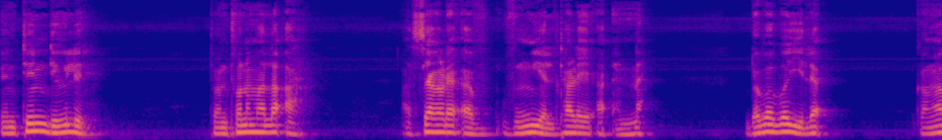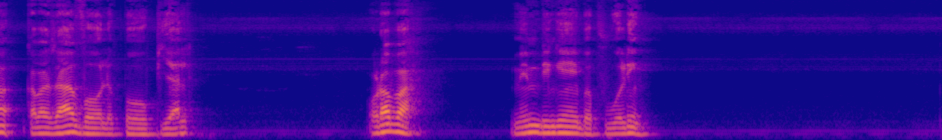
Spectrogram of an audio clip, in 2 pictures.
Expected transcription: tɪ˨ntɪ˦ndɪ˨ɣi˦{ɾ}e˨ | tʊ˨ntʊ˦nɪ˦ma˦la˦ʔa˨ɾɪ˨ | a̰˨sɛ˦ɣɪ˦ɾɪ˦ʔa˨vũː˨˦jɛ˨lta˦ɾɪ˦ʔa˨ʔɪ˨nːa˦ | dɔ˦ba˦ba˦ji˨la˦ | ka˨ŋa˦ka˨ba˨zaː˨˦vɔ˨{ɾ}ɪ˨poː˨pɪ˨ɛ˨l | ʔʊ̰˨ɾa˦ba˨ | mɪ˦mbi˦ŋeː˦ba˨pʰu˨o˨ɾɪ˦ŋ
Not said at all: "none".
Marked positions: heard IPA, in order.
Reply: l, l

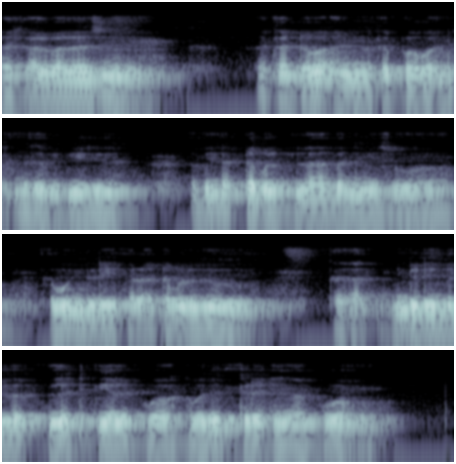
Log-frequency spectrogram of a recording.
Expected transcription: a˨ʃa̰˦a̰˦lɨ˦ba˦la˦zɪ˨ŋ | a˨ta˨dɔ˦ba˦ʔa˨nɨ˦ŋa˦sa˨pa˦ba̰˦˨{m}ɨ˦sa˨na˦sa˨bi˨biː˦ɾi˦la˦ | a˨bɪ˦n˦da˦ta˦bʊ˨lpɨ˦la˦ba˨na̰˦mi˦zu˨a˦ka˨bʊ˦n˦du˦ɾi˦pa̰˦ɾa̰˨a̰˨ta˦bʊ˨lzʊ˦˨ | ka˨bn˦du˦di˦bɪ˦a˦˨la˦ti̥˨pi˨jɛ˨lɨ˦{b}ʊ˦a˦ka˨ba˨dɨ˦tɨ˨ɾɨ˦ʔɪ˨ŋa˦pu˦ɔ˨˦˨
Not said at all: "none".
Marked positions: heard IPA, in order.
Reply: n, p

